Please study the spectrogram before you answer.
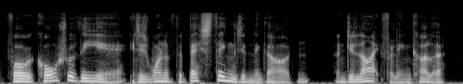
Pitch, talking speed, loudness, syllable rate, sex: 120 Hz, 260 wpm, -17 LUFS, 6.3 syllables/s, male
